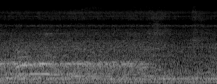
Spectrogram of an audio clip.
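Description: Coffee shop ambience: a steady wash of background chatter and room noise, with a high, sliding voice-like call standing out near the start.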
